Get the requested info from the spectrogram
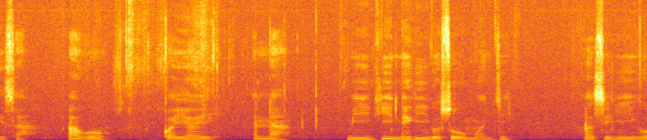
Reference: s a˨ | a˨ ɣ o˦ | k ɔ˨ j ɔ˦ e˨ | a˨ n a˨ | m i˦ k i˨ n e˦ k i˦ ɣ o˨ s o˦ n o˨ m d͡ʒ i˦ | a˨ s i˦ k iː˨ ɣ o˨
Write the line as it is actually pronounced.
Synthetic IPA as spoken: s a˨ | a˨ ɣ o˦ | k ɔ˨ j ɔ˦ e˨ | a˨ n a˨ | m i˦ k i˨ n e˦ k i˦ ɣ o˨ s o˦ m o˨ ɲ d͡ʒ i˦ | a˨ s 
